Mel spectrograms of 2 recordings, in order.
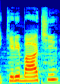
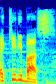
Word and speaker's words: Kiribati: E apesar de a gente ter falado aqui Kiribati, a pronúncia certa do nome do país é Kiribati.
